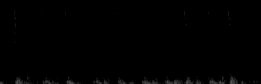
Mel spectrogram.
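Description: On an Awesomatix A12 RC car, lifting the wings makes the metal droop (set) screw in the damper tap on the crossbar at the back of the pod. The result is a quick series of light, dry clicks with almost no ring. This normal quick check shows a very small gap when the car is settled, meaning it has a small amount of droop.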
